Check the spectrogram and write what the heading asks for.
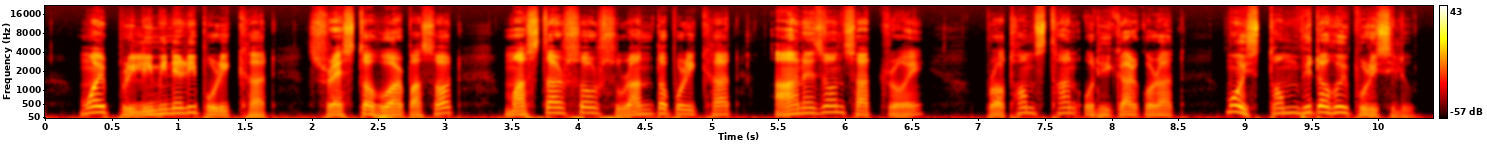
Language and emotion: Assamese, surprised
